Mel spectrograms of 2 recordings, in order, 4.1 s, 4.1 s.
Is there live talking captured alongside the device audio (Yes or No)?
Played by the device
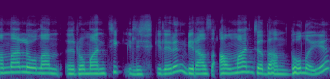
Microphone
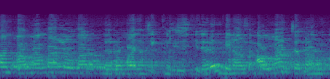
Yes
